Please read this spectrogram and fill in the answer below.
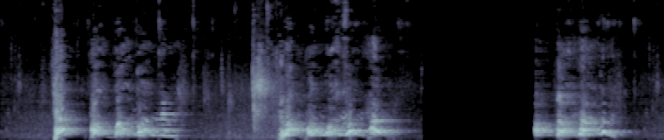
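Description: A dog barking over and over in quick runs of short barks. The sound cuts to dead silence for about a second and a half just after the five-second mark, then the barking starts again.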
